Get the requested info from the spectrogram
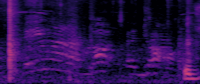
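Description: Children's voices talking faintly in the background, with a sharp click right at the start and a man saying one word near the end.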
